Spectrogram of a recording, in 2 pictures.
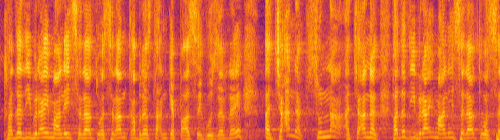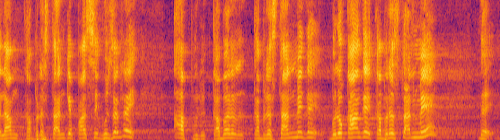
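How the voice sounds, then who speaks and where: Man, preacher, very high voice, gravelly edge, sing-song chanting, long hall reverb. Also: pushed and bright. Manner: calls on the crowd to repeat after him. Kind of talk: emotional sermon storytelling.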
